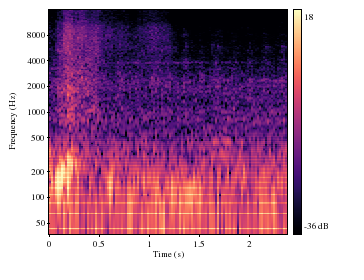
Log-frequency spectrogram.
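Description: A large decorative laminate door sheet being slid off a stack of sheets: one short swish of the sheet's face rubbing across the one below, then a steady low background rumble.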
